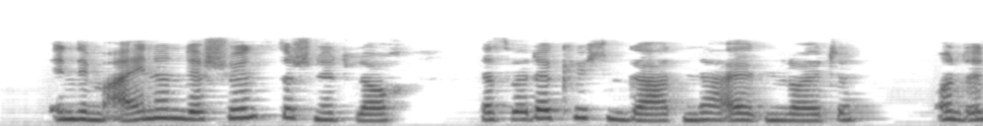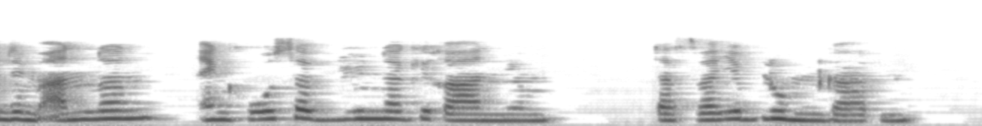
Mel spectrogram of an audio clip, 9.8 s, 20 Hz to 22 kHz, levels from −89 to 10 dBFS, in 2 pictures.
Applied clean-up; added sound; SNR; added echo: none; none; none; none.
